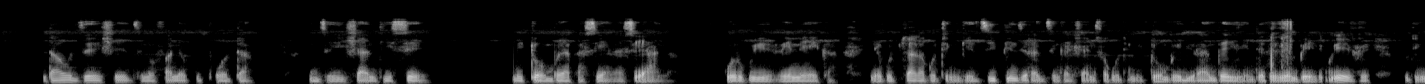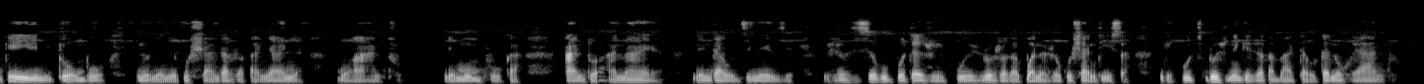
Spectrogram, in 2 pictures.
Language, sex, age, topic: Ndau, male, 25-35, health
